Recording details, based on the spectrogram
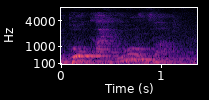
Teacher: mas a sílaba forte está na penúltima sílaba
